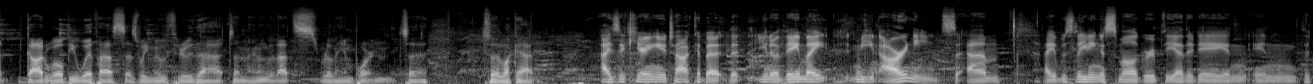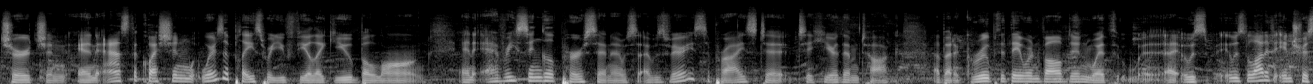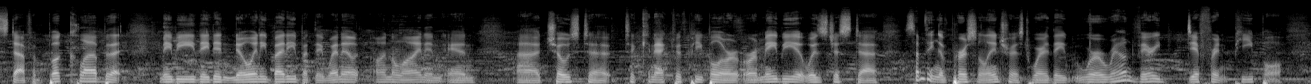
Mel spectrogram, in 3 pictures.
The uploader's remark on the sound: This week's episode was recorded live at the Early Bird Diner in London, Ontario.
